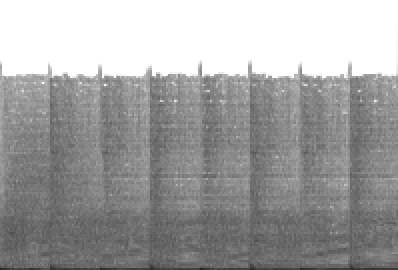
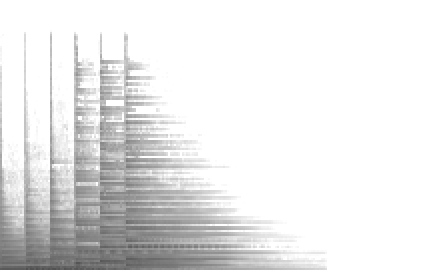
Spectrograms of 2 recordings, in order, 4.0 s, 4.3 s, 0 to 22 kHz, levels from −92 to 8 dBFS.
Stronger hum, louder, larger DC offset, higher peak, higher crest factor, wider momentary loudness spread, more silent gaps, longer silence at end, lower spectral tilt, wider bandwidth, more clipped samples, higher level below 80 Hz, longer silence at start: neither; first, -15 LUFS vs -27 LUFS; second, under 0.1% vs 0.3%; first, 0 dBFS vs -14 dBFS; about the same, 14 dB vs 18 dB; second, 2 LU vs 15 LU; neither; second, 0 s vs 1 s; about the same, -4 dB/octave vs -4.5 dB/octave; second, 17 kHz vs 19 kHz; neither; first, -18 dBFS vs -50 dBFS; about the same, 0 s vs 0 s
